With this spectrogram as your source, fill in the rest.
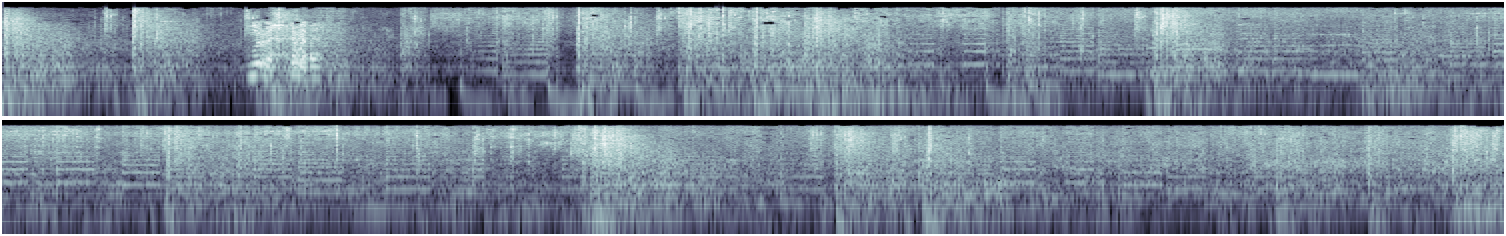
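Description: Musket volleys crack and boom across a Holdfast: Nations at War battlefield, scattered shots and heavy thuds coming near and far while excited voices shout over the fighting.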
